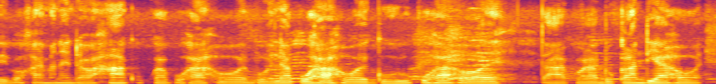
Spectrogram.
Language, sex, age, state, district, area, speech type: Assamese, female, 45-60, Assam, Dibrugarh, rural, spontaneous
